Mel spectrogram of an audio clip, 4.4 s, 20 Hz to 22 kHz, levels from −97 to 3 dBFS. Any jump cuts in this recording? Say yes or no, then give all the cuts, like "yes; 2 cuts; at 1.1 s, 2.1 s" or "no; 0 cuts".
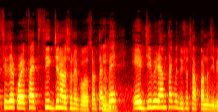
no; 0 cuts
